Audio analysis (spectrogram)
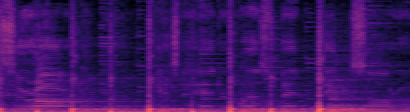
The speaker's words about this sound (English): I must be getting electrical shocks from touching the walls of this metal ductwork. It keeps popping. Do you hear that? Wonder what that is.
